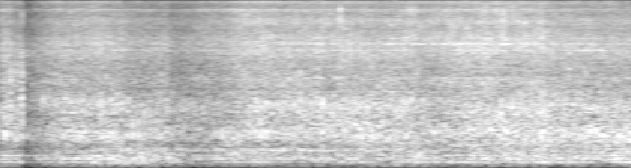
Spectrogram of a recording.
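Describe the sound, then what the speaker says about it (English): A Royal Navy anti-submarine helicopter flies at an airshow, its rotor and engine giving a loud, steady, broadband roar throughout with no talk. "a helicopter capable of operating from Royal Navy small ships, frigates in particular, to carry out principally anti-submarine warfare roles"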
